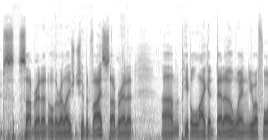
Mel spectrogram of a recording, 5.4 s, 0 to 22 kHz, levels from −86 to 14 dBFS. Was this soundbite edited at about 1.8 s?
no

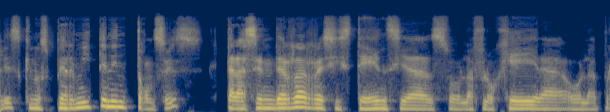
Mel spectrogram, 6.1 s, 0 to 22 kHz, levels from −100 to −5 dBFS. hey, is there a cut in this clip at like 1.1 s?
no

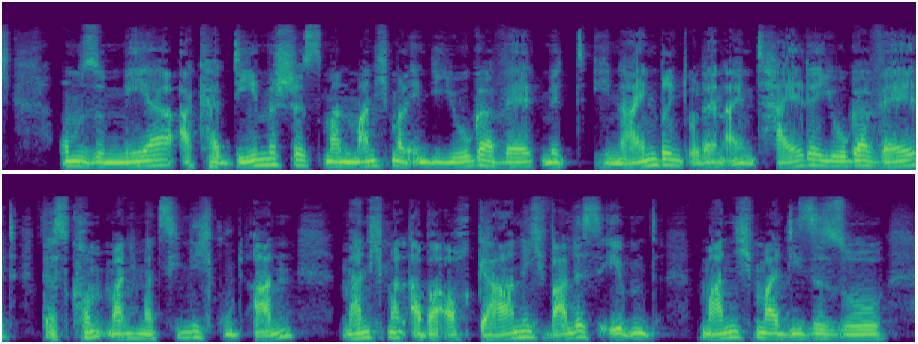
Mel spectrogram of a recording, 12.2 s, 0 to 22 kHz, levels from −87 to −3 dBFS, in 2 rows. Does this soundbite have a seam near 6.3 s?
yes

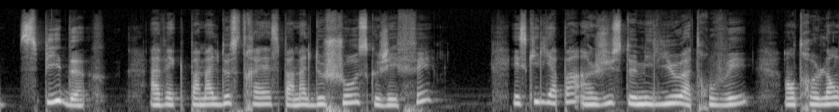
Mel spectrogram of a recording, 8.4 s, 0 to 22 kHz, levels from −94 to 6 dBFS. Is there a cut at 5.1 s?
yes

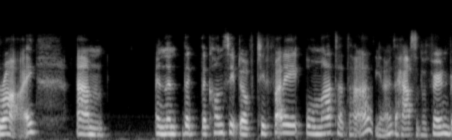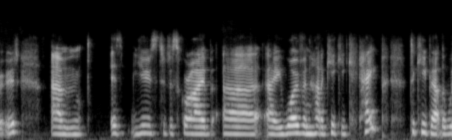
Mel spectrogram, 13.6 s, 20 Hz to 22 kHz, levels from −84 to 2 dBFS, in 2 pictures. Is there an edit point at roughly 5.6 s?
yes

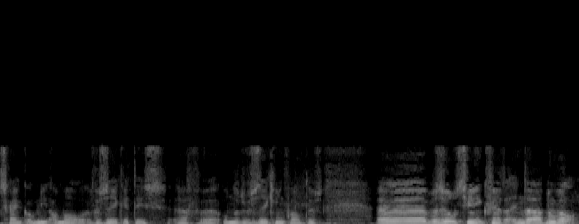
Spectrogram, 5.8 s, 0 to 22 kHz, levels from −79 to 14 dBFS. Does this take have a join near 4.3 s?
yes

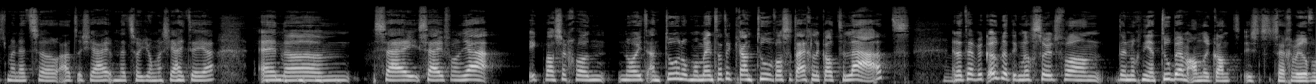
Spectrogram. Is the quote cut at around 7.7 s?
yes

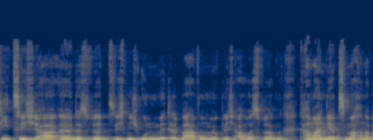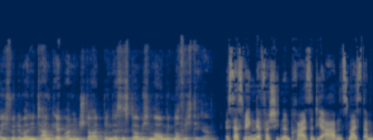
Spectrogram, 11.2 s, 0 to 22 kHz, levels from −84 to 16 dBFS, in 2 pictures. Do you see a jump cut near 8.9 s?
no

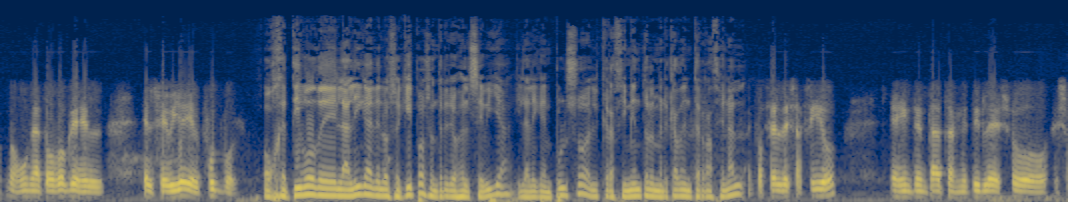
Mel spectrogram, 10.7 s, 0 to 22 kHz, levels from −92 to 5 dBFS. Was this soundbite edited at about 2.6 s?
yes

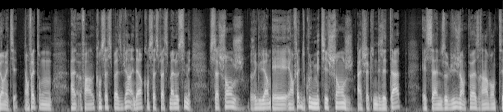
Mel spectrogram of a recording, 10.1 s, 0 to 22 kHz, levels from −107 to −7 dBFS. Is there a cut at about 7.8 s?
no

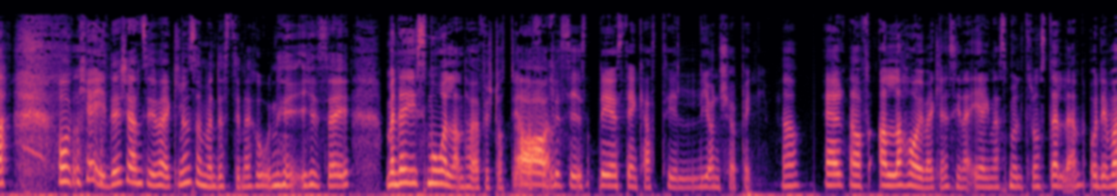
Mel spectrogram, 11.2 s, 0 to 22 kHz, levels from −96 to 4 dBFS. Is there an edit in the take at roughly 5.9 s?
no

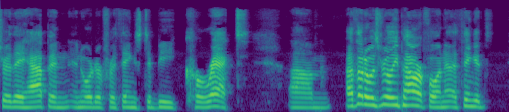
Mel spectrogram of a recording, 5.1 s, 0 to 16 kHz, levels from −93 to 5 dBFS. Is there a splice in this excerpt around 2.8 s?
no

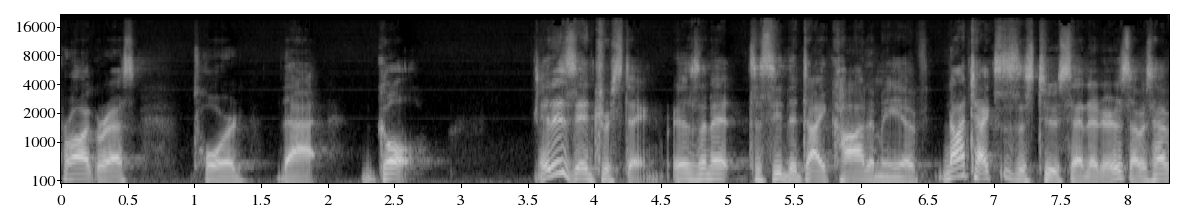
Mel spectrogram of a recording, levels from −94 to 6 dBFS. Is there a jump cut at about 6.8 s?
yes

